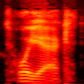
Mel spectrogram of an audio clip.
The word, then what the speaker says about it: Toyak: Toyak, I actually pinged Toyak to ask him how he pronounced his name, and he said it's Toyak. – The most asked question of his gaming career, but it's the word toy and ack, so Toyak.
